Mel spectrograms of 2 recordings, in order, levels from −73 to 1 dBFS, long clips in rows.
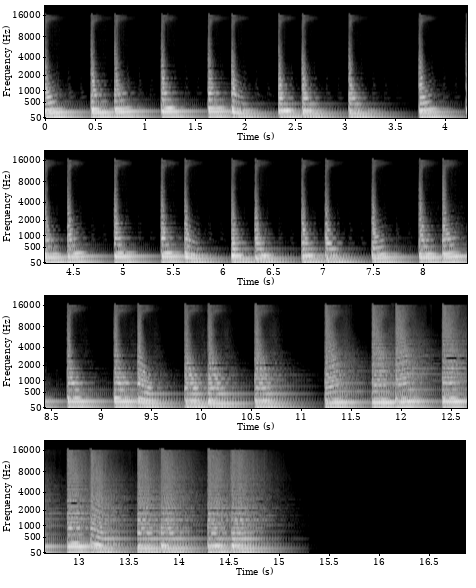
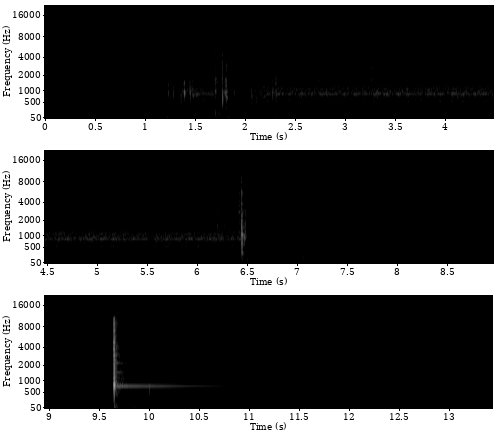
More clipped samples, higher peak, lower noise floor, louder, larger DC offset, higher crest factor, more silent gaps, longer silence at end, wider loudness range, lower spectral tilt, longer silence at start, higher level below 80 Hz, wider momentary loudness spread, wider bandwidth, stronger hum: neither; first, 0 dBFS vs -14 dBFS; second, -52 dBFS vs under -90 dBFS; first, -17 LUFS vs -43 LUFS; neither; second, 16 dB vs 42 dB; neither; second, 1.8 s vs 2.7 s; second, 3 LU vs 17 LU; first, -5 dB/octave vs 1 dB/octave; second, 0 s vs 1.2 s; first, -20 dBFS vs -88 dBFS; second, 6 LU vs 23 LU; first, 17 kHz vs 11 kHz; neither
